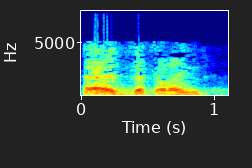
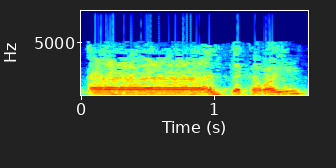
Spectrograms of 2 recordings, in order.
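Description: First: The opening hamza is softened, between hamza and alif. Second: The opening vowel is drawn out very long. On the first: "ولها وجه آخر بالتسهيل" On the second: "تبدل همزة وصل ألف مدية ست حركات"

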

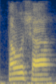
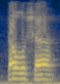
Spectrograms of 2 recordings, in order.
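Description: First: The second consonant is a voiced gh. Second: The same.

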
